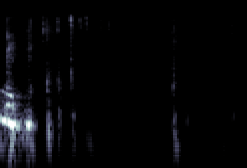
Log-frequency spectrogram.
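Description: Computer keyboard typing: a quick run of keystrokes up to about a second in, then a single keystroke near the end.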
